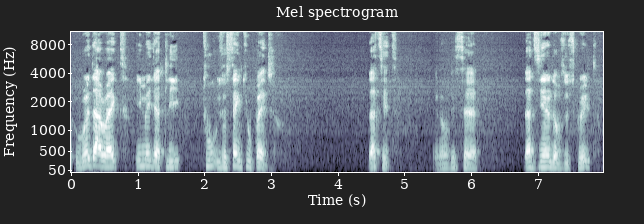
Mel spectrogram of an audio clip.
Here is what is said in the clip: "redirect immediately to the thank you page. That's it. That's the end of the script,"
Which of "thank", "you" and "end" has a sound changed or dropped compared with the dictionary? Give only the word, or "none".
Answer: thank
